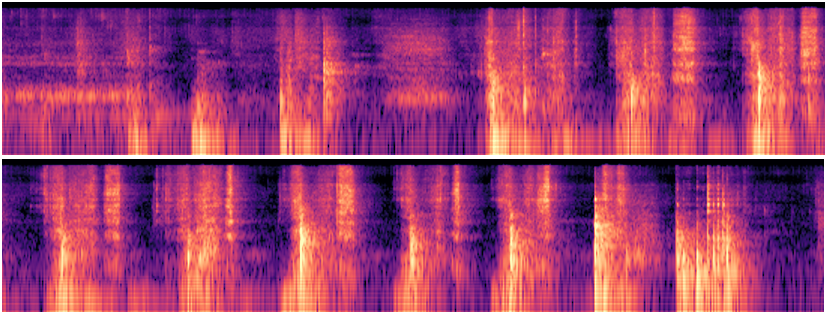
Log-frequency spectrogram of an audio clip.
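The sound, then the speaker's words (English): Steady rhythmic chopping of a chef knife through food on a cutting board, about a dozen sharp strikes with brief pauses between them, with no voices. “Nice doing the chopping.”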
